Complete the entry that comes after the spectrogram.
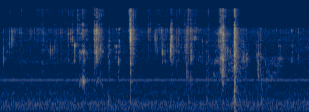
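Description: A person chewing a bite of crispy fried fish close to the microphone: scattered small wet clicks and smacks of the mouth, with one louder knock about three and a half seconds in.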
